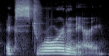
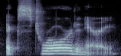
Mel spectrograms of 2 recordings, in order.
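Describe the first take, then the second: First: The 'a' is dropped, going straight into 'or'. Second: The 'a' is dropped, going straight into 'or'.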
